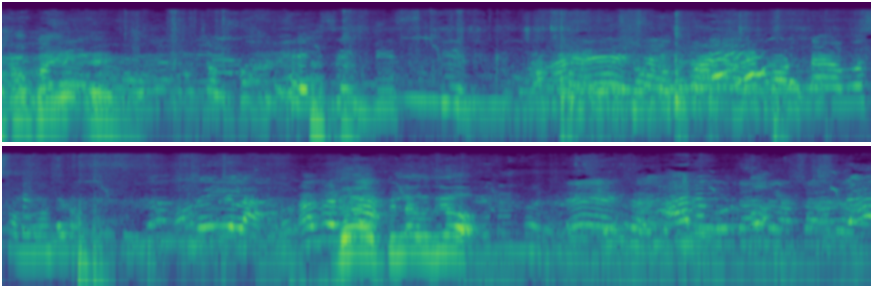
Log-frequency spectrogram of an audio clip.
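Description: Many children's voices talking and calling out over one another, with adult voices mixed in: the noisy chatter of a crowd of children.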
